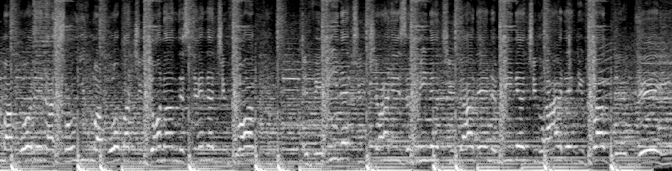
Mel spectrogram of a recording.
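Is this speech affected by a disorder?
No.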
